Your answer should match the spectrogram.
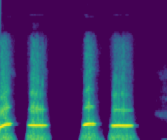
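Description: A person whistles four short breathy notes in a steady rhythm, close to the listener, with a small puff of breath at the end and no talking.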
